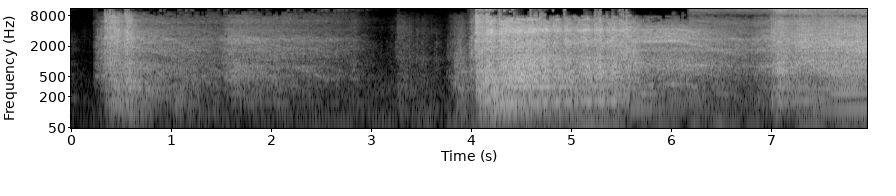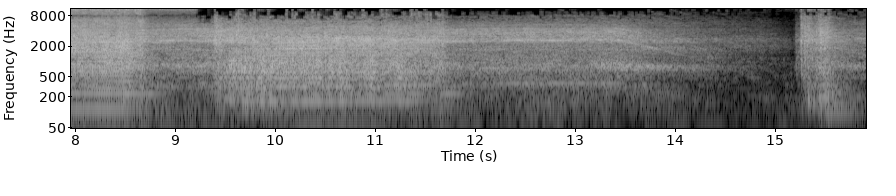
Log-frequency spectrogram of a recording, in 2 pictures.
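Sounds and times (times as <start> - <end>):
power tool running under load: 6.2 - 9.3.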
